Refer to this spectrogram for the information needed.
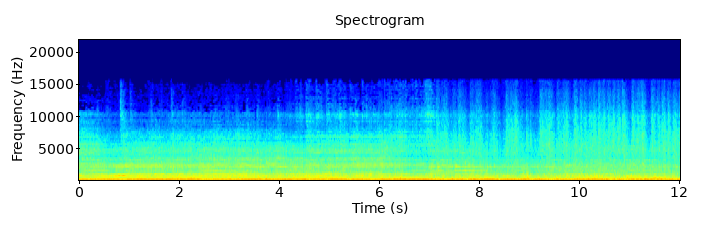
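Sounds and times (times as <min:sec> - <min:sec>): drums: 0:00.0 - 0:12.0
electric guitars and bass: 0:00.0 - 0:12.0.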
